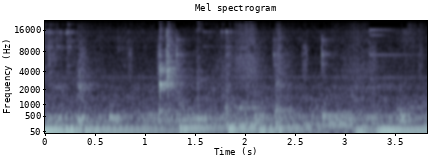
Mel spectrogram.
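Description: A utensil stirs food in a pot, scraping and clinking against the metal in a few quick, close knocks and rattles, with no voices.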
